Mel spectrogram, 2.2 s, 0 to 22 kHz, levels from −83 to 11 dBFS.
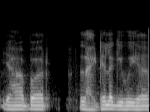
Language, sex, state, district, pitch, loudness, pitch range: Hindi, male, Jharkhand, Palamu, 125 Hz, -16 LUFS, 120-125 Hz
